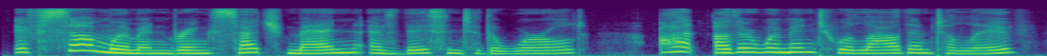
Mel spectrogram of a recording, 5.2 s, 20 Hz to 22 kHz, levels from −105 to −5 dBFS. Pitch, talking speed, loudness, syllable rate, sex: 245 Hz, 220 wpm, -18 LUFS, 5.2 syllables/s, female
